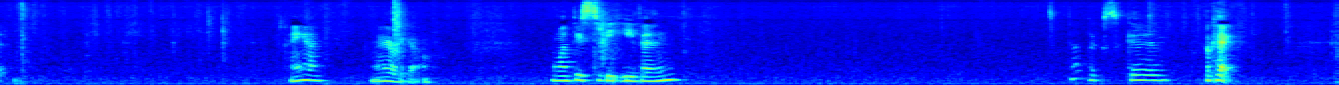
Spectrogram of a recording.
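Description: Paper rustles softly as a card is handled.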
